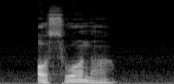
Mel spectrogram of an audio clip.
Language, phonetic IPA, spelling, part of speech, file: Polish, [ɔˈswɔ̃na], osłona, noun, Pl-osłona.ogg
